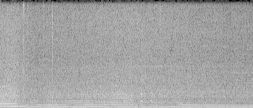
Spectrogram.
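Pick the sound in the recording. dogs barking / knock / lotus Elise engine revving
lotus Elise engine revving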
